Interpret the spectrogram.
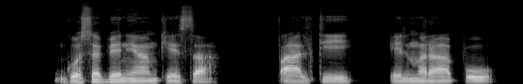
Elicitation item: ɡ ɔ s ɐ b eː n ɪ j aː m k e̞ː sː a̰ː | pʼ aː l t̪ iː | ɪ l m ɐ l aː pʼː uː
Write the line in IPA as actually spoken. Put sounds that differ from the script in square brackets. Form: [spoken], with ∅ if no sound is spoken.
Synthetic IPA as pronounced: ɡ ɔ s ɐ b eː n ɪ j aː m k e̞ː sː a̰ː | pʼ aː l t̪ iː | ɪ l m ɐ [ɾ] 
